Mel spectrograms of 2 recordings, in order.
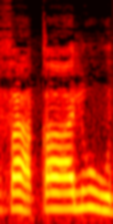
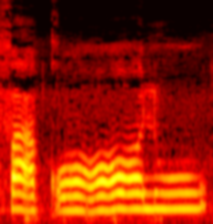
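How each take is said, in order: First: The qaf is pronounced light and thin. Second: The qaf is pronounced heavy and thick. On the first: The speaker calls it wrong. "Jangan baca faqalu" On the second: The speaker calls it right. "Qaf ni tebal"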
